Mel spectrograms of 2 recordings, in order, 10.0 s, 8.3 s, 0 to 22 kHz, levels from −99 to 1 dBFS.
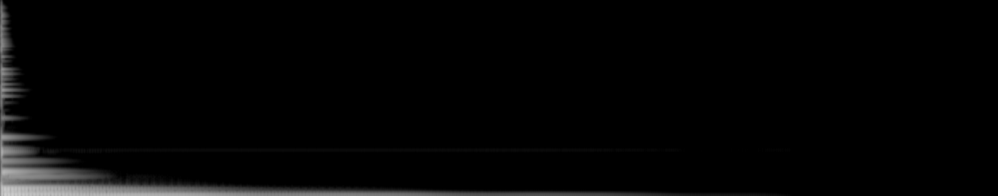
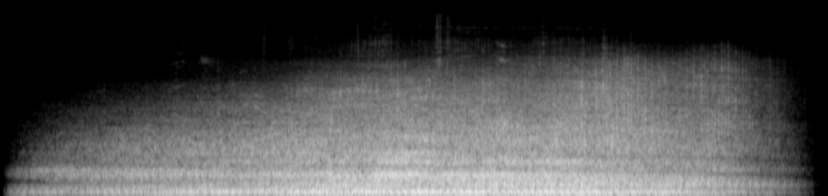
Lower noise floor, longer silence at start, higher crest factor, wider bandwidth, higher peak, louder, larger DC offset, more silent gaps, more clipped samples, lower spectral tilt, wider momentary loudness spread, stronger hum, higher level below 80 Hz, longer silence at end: first, under -90 dBFS vs -48 dBFS; second, 0 s vs 0.3 s; first, 28 dB vs 16 dB; second, 3.9 kHz vs 5.8 kHz; second, -6 dBFS vs 0 dBFS; second, -33 LUFS vs -16 LUFS; neither; neither; neither; about the same, -11 dB/octave vs -10 dB/octave; first, 24 LU vs 17 LU; neither; second, -36 dBFS vs -24 dBFS; first, 6.6 s vs 0.75 s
